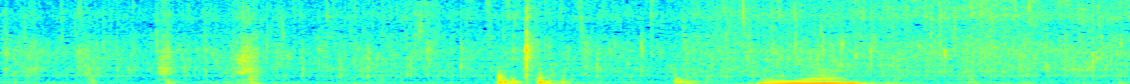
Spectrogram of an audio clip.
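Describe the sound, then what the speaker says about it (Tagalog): Onions hit hot oil for beef menudo, a soft frying crackle with a few scrapes and stirring clatters; a voice speaks briefly and a low tone sounds near the end. "So, ilagay na natin yung ating sibuyas."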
